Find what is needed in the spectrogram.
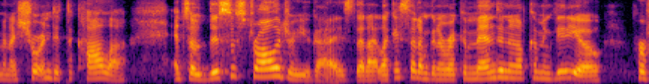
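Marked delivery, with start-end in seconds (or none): none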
